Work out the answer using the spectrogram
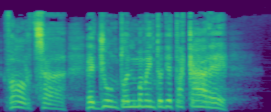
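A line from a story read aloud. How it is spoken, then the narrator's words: Shouting over engine noise. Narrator (Italian): l'autista della prima macchina carrozzata, urlando per superare il fracasso del motore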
